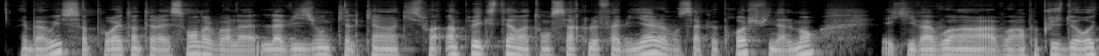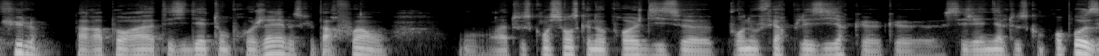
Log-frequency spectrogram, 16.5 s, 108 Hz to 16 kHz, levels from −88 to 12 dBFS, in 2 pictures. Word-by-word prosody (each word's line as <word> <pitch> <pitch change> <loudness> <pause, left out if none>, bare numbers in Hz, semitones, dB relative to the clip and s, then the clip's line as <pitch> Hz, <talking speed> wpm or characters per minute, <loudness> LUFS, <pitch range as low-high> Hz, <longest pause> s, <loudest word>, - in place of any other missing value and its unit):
Et 105 - -2
bah, 100 0 0
oui, 150 +6 +3
ça 160 - +1
pourrait 105 +1 0
être 105 - -8
intéressant 105 +4 +1
d'avoir 100 -6 +1
la 95 0 0
la 105 +1 +3
vision 105 +3 0
de - - -2
quelqu'un 105 0 -1
qui 105 0 -11
soit 110 +3 -2
un 125 - +5
peu 130 +2 +2
externe 130 -1 +2
à - - +1
ton 105 0 -3
cercle 105 +1 +1
familial, 105 +8 +2
au 100 -4 -2
cercle 95 0 -3
proche 145 +8 +1
finalement 115 +4 +1 0.5
et - - -3
qui 105 - -3
va 105 0 +4
avoir 105 +1 +2
un 100 -1 +3
avoir 95 +1 -1
un 100 - 0
peu - - -8
plus 110 -3 -3
de 110 - +1
recul, 115 +3 +2 0.2
par 95 - 0
rapport 95 +1 +2
à 100 0 +4
tes 100 0 -7
idées 95 +3 -1
et 105 - +1
ton 100 -2 -2
projet. 125 +8 +1
Parce 105 -1 -6
que - - -16
parfois, 90 +5 +2
on 90 -3 -1 0.8
on - - -11
a 95 0 -3
tous 105 +1 -7
conscience 115 +1 +2
que 105 - -4
nos 100 -1 +4
proches 110 +1 +2
disent, 95 -1 -4
heu, 90 -2 0
pour 105 0 +1
nous 105 - +3
faire 105 +1 -2
plaisir 105 +1 -2
que 90 -2 -6
que 85 -1 -10
c'est 95 +2 -6
génial 100 +1 +2
tout 100 +1 -8
ce - - -8
qu'on - - -11
propose. 120 -2 +6
105 Hz, 255 wpm, -24 LUFS, 95-110 Hz, 0.8 s, propose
